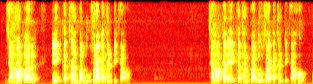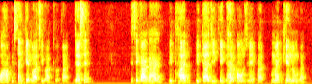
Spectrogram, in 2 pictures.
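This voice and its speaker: A woman teaching a grammar lesson, explaining slowly and repeating every example sentence before checking that the class follows. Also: low-pitched, warm tone.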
